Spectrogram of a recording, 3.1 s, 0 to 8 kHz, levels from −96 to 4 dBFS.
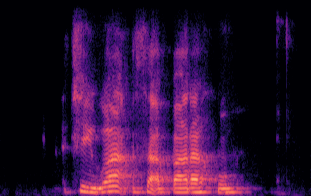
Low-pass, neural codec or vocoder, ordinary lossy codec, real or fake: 7.2 kHz; codec, 16 kHz, 16 kbps, FunCodec, trained on Chinese and English, 50 frames a second; Opus, 24 kbps; fake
